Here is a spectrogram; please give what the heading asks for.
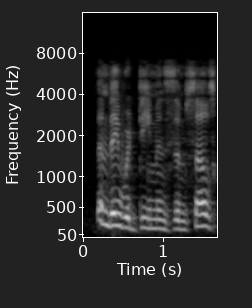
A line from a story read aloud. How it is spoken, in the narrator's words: cried I, unable to contain my indignation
